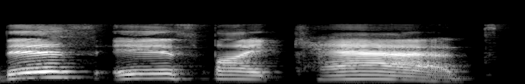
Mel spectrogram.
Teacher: Every time we speak, we have certain voice volume. But as we finish the sentence, the volume decreases and finishes and fades away.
